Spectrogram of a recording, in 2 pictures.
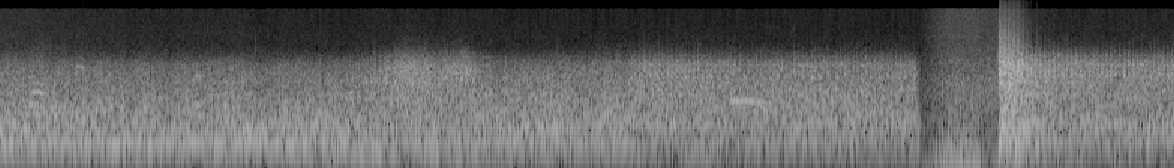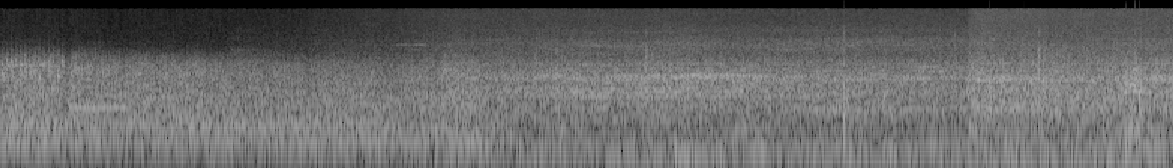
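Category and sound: vehicle, truck driving away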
